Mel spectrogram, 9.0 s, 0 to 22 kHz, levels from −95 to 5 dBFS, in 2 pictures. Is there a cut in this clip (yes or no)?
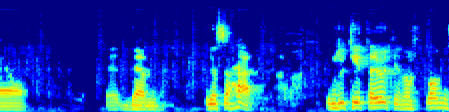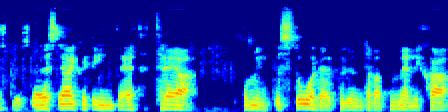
no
